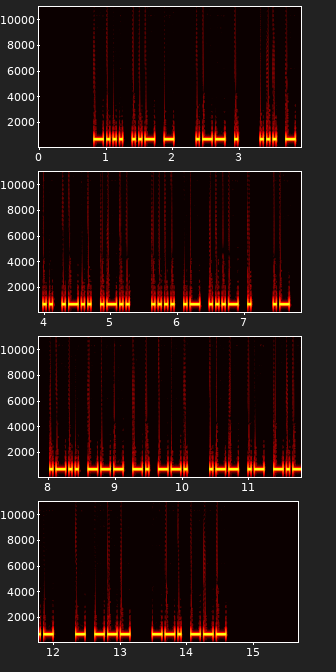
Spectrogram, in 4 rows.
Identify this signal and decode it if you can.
Morse code, heard as a keyed tone, about 25 wpm, 700 Hz. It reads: BUT WE STILL HAVE A LONG WAY TO GO
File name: Sets of 9 Words - 25wpm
